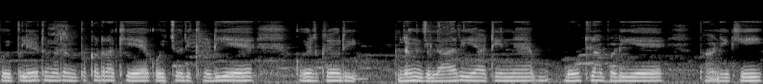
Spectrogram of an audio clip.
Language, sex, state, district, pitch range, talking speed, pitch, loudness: Marwari, female, Rajasthan, Nagaur, 170-180 Hz, 155 wpm, 175 Hz, -17 LUFS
